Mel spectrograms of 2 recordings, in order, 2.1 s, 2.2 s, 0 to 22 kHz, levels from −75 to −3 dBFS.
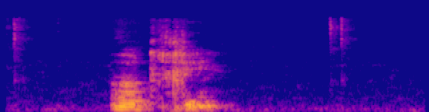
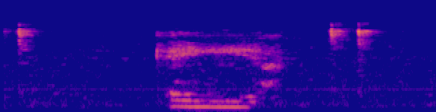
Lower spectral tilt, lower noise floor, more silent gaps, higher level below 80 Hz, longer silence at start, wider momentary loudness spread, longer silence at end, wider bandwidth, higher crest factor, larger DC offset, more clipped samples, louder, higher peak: first, -5.5 dB/octave vs -0.5 dB/octave; second, -48 dBFS vs -61 dBFS; neither; first, -50 dBFS vs -80 dBFS; about the same, 0.1 s vs 0.05 s; first, 24 LU vs 9 LU; first, 0.4 s vs 0.25 s; about the same, 11.5 kHz vs 10.5 kHz; second, 22 dB vs 28 dB; neither; neither; first, -23 LUFS vs -33 LUFS; first, -4 dBFS vs -8 dBFS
